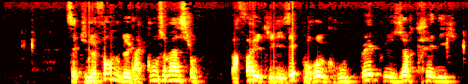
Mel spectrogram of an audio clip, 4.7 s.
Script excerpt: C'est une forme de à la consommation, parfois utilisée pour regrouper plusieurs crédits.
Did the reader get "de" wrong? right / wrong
right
